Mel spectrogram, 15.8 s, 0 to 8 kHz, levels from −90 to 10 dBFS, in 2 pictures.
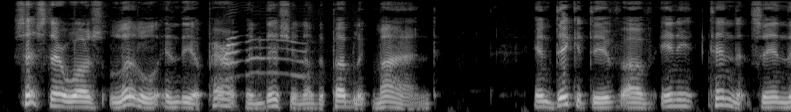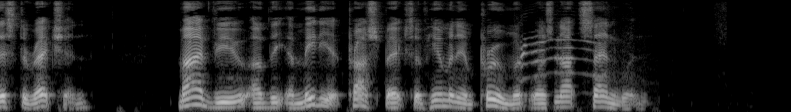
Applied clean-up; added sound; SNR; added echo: neural mask model RNNoise.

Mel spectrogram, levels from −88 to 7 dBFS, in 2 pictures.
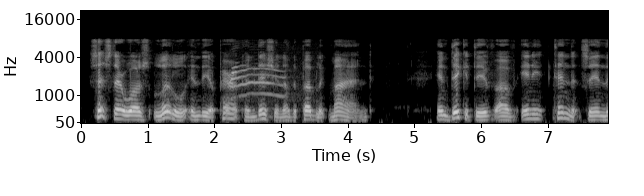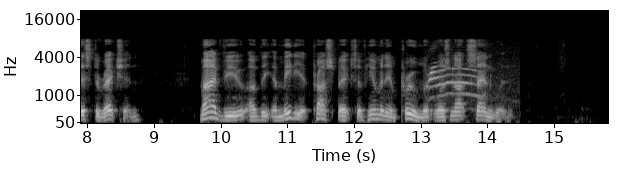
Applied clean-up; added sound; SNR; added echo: none; Cat; 10 dB; none.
